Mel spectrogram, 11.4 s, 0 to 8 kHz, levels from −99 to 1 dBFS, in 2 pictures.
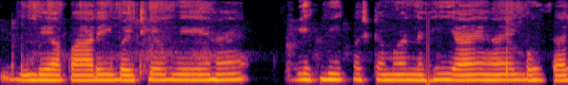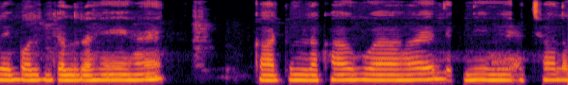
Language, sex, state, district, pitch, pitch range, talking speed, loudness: Hindi, female, Bihar, Purnia, 195 Hz, 190-200 Hz, 160 wpm, -22 LUFS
